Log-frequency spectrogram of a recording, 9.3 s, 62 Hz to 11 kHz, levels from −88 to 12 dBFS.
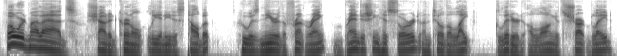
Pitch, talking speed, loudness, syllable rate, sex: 100 Hz, 155 wpm, -19 LUFS, 4.7 syllables/s, male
